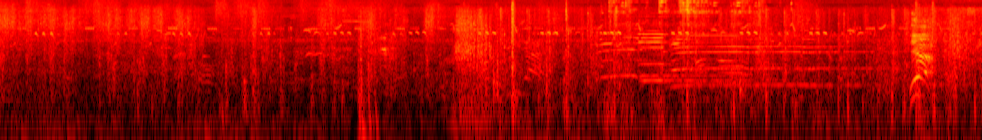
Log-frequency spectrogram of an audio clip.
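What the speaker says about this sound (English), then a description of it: "Let's see if we can't wrangle some horses." Horses in the Red Dead Redemption video game clip-clop along and give several loud, ringing whinnies, with a cowboy voice talking between the sounds.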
